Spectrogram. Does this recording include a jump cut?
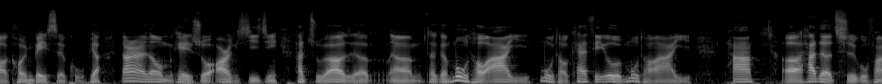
no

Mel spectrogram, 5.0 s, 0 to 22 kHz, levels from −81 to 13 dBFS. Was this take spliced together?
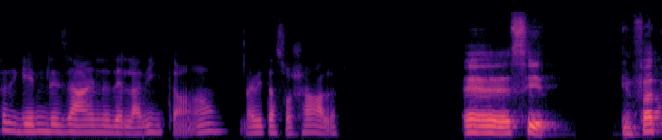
no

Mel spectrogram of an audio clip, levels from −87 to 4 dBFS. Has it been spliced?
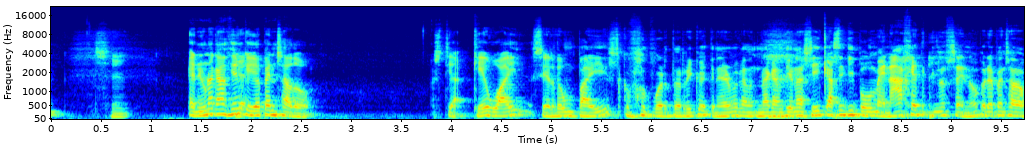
no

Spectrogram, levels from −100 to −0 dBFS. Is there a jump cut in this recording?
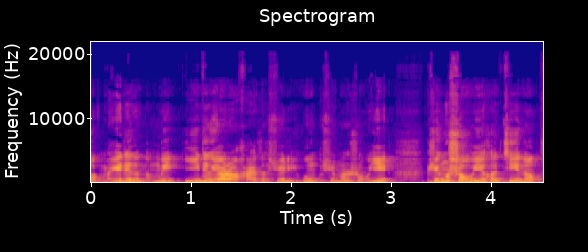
no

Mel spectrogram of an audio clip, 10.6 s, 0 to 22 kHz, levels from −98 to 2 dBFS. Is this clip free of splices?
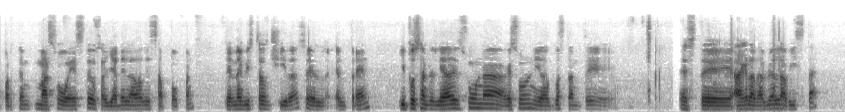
no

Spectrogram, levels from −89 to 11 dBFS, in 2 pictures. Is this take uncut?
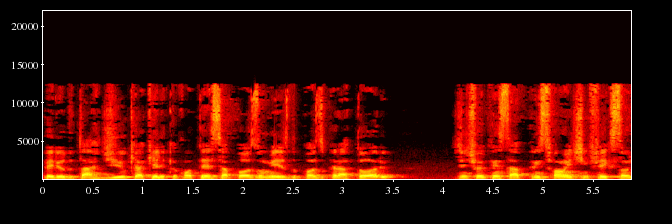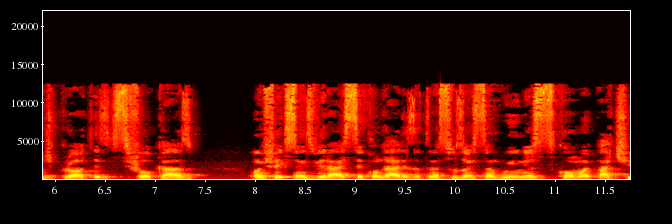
yes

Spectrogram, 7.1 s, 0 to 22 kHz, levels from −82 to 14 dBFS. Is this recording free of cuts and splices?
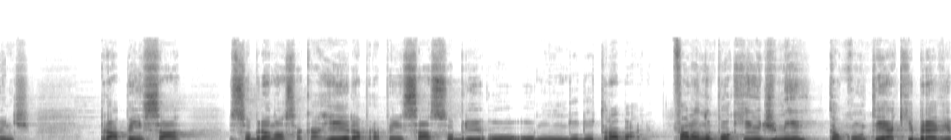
yes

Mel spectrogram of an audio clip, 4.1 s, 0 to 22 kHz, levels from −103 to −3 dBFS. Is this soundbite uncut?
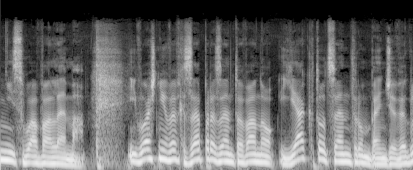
no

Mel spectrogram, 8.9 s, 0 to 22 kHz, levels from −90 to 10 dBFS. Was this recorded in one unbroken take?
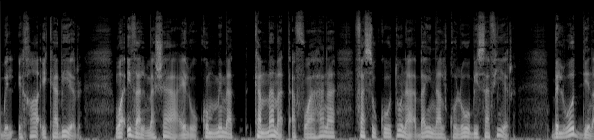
yes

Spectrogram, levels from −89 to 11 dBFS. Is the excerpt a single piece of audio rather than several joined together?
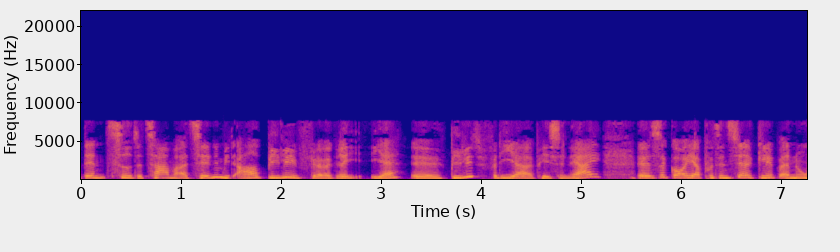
yes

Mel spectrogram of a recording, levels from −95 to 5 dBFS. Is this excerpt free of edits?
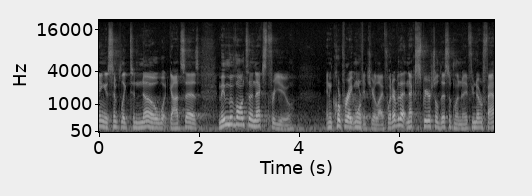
no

